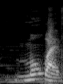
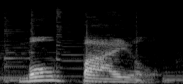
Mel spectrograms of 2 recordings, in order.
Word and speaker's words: mobile: as in Mobile Phone mobile phone yeah you see the American way is to say mobile while the British is mobile so is it a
